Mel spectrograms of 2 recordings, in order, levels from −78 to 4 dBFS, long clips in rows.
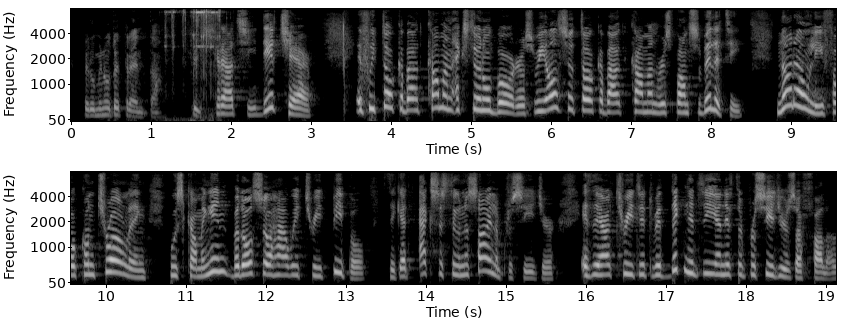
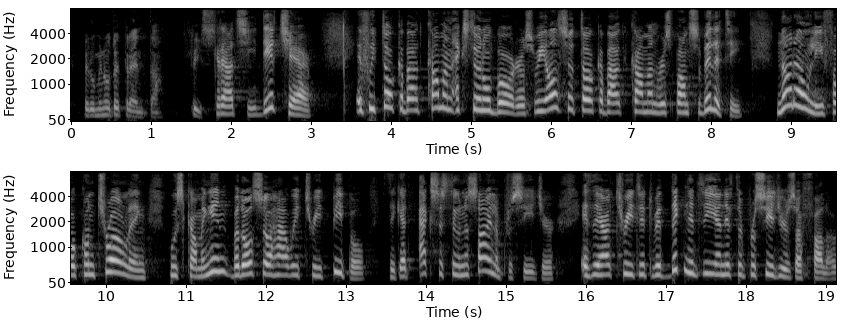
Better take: second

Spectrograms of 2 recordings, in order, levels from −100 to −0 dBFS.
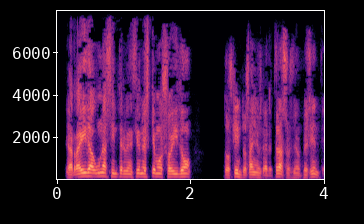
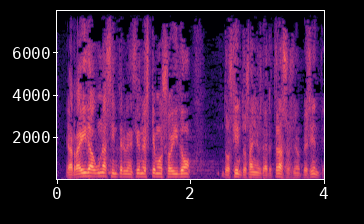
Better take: second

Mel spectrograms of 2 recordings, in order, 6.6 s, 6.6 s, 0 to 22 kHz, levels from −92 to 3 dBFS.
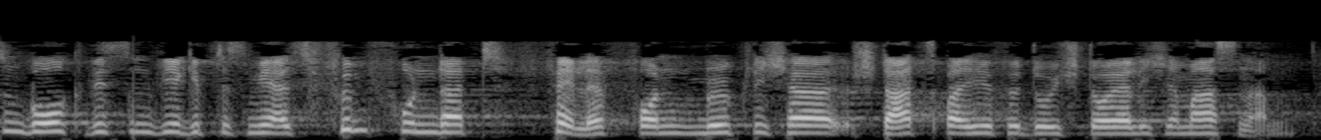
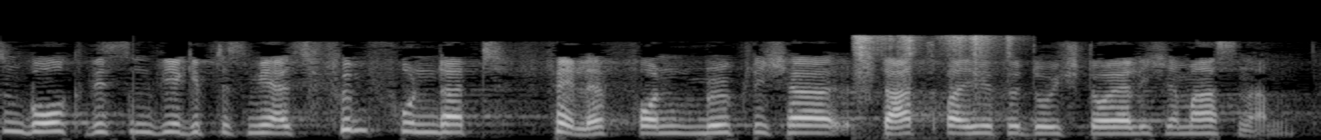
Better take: first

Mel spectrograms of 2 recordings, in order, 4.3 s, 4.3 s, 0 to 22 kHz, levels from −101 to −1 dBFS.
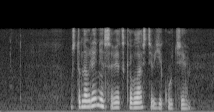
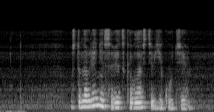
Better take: first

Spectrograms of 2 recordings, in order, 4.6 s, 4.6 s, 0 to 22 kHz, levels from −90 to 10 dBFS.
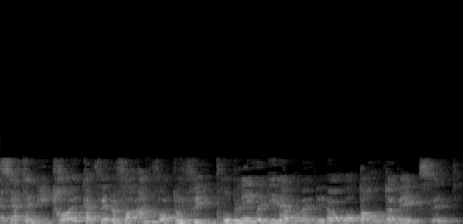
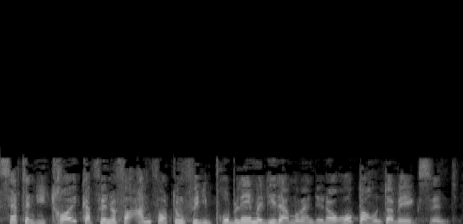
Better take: second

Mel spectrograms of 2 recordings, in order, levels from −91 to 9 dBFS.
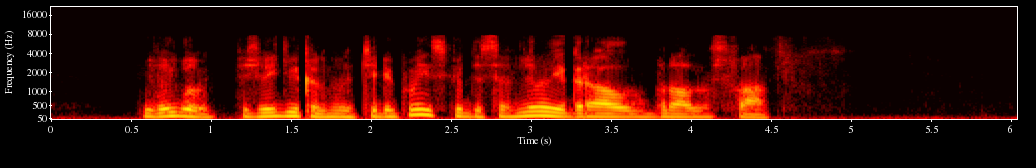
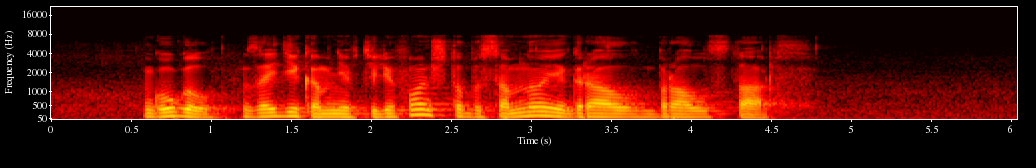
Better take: second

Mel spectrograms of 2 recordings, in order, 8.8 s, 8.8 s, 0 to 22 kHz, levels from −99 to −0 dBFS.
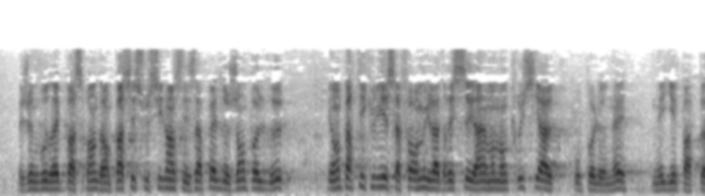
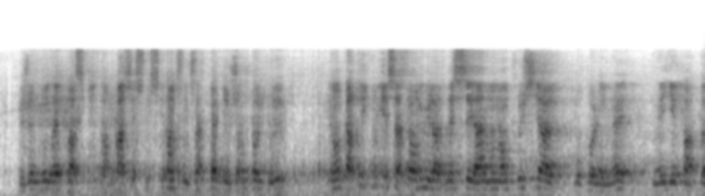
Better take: first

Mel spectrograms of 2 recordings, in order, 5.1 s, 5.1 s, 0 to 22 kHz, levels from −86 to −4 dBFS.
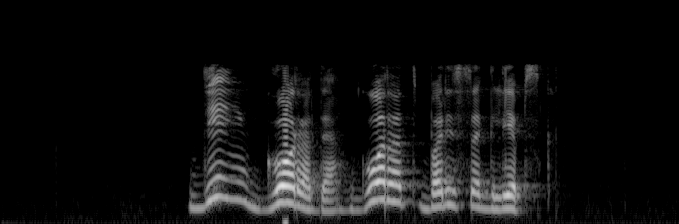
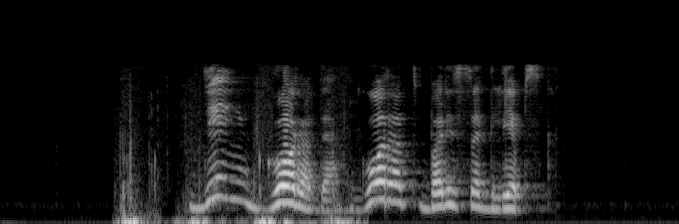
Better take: first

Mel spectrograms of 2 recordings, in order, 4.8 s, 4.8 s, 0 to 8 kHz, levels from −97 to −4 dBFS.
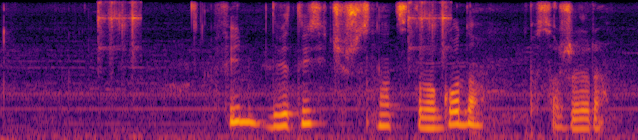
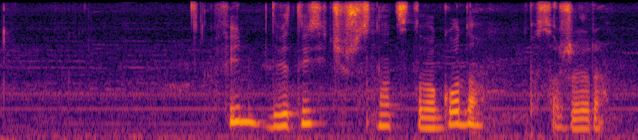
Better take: second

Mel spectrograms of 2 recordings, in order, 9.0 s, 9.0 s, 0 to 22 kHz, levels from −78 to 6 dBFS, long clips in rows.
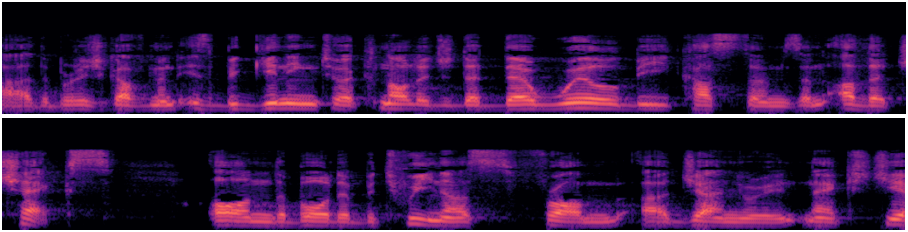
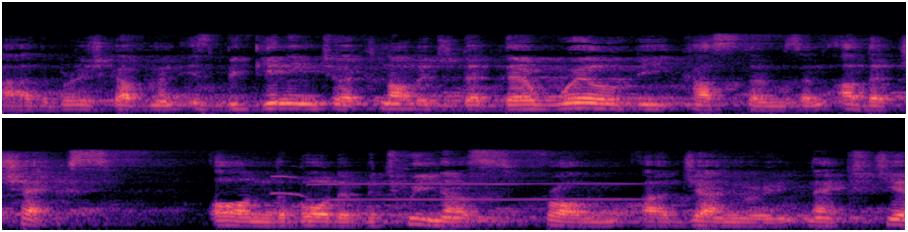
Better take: first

